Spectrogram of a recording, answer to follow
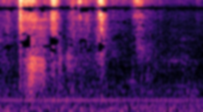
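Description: Faint paper-towel rustling and light handling clicks as a bronze block plane is wiped and turned in the hands, over a low steady hum.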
